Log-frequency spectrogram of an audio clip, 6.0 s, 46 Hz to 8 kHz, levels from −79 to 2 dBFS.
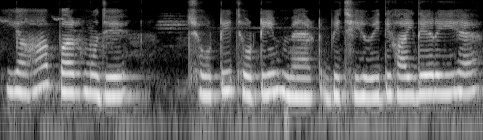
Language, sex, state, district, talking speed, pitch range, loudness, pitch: Hindi, female, Uttar Pradesh, Saharanpur, 120 wpm, 235-270 Hz, -14 LUFS, 250 Hz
